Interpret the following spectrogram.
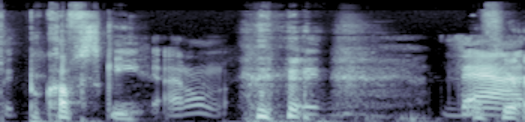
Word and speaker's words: Bukowski: It's Bukowski. I don't know. That. If you're Polish, it's Bukowski. I'm if you're anyone very else, it's not Bukowski. Polish.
